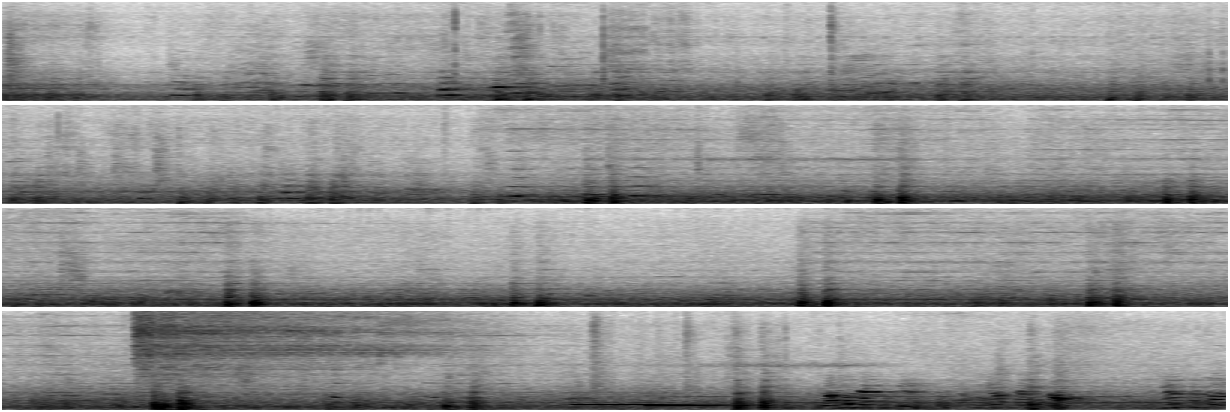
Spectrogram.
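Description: Diesel railcar running slowly down a grade, its wheels knocking over rail joints about every two seconds, under a steady running noise. Near the end comes a brief hiss, then two short steady tones.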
